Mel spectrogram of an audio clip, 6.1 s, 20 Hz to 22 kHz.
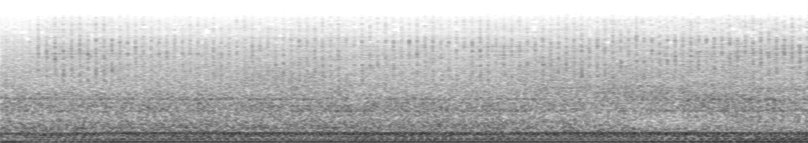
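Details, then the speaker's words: Over-80-year-old Ford 9N tractor running pretty decent after its first revival: a steady low idle with a raspy puffing chuff on each beat from an exhaust leak; otherwise quiet. Antifreeze smell makes the owner suspect a head gasket. "tell you what if it wasn't for the exhaust leak this thing would sound nice really quiet"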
